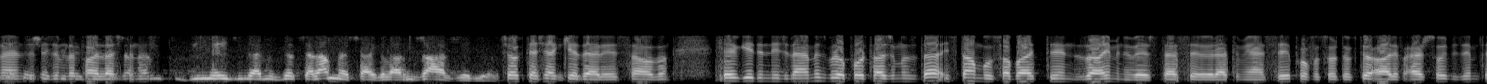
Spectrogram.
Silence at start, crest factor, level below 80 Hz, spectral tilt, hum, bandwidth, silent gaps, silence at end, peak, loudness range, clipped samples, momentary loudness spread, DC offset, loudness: 0 s; 16 dB; -66 dBFS; -2.5 dB/octave; none; 4.1 kHz; none; 0.15 s; -8 dBFS; 2 LU; under 0.1%; 7 LU; under 0.1%; -22 LUFS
